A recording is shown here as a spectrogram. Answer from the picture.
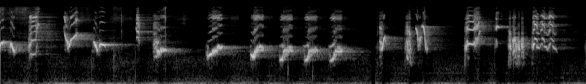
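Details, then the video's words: Greater green leafbird sings a lively run of varied phrases: clear, falling whistles mixed with quick chirps and buzzy trills, delivered almost without pause in a quiet setting. "Cucak ijo, suara kicauan burung yang indah."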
